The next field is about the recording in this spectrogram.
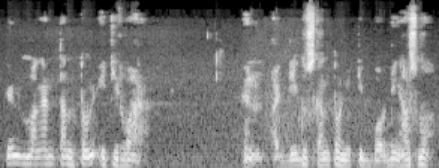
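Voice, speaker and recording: A man's voice: mid-range voice, normal speed, a little mellow, slight background noise, natural voice, rough recording. A man with an Ilocano accent acting an evasive, impatient cheating husband in an amateur audio drama. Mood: impatient, worried. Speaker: actor in an amateur radio-style drama.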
